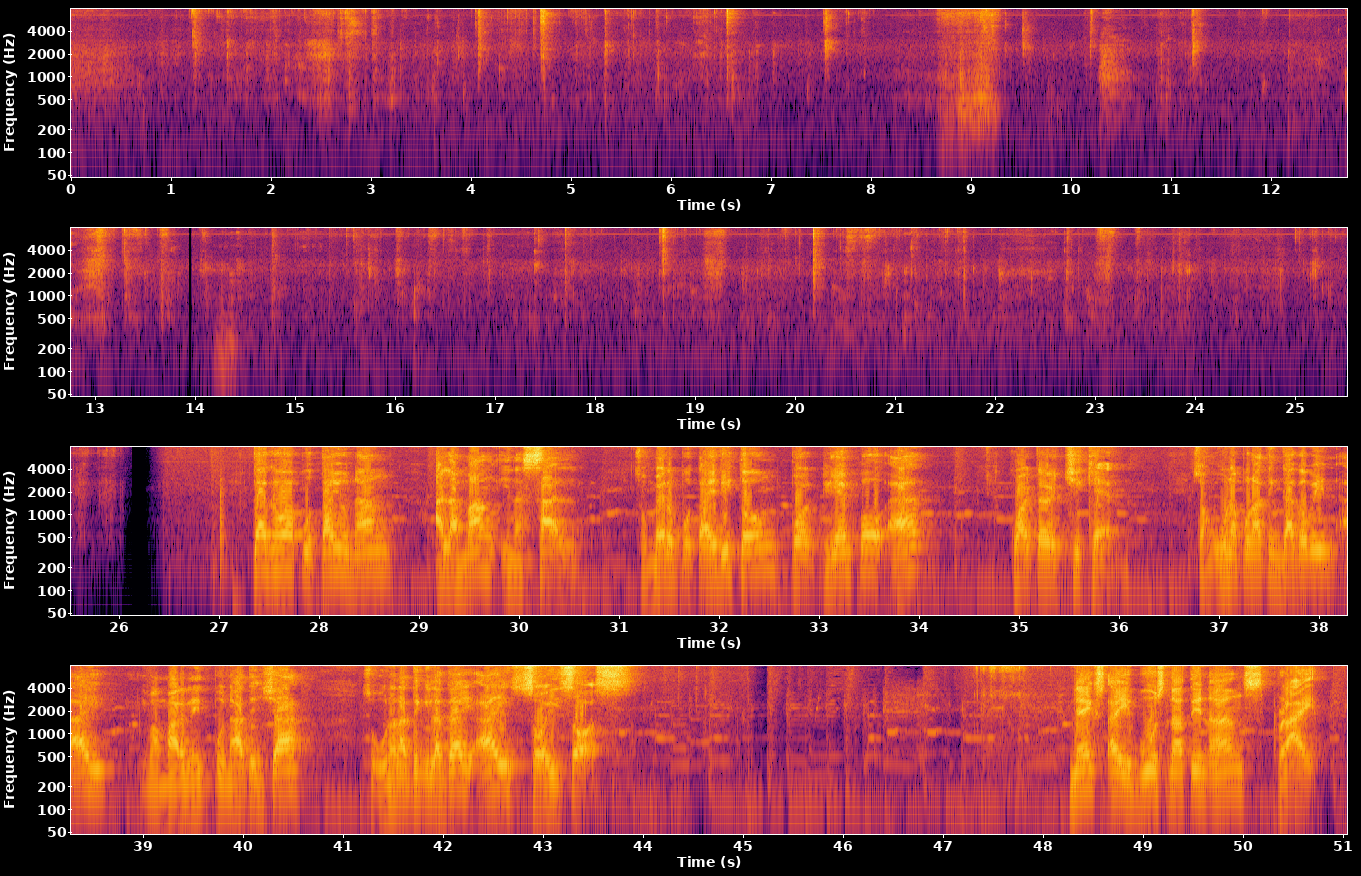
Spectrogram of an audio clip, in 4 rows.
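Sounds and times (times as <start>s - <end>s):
man chewing: 0.7s - 26.1s, 34.2s - 34.9s, 43.9s - 45.2s, 46.8s - 48.3s
lip smacks: 1.1s - 8.1s, 9.0s - 26.1s, 34.3s - 34.9s, 44.0s - 45.0s, 47.2s - 48.3s
short sharp mouth clicks: 47.2s - 48.0s.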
